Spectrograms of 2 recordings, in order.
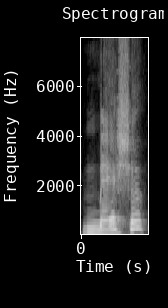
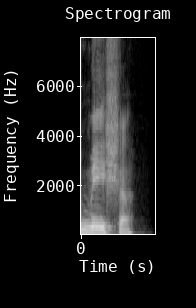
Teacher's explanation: O que é que diferencia uma palavra do outro? O E aberto e o E fechado.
